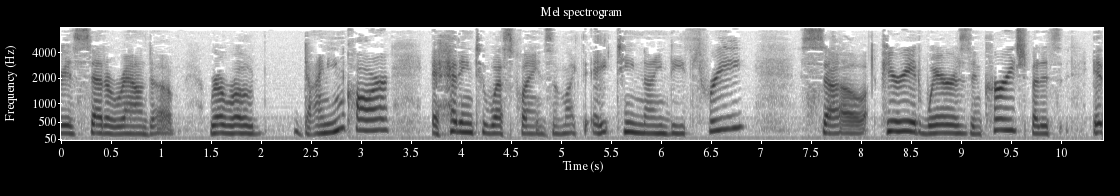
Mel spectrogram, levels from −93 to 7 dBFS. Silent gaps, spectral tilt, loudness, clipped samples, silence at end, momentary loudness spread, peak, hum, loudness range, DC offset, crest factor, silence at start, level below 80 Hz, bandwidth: none; -5 dB/octave; -18 LUFS; under 0.1%; 0 s; 11 LU; -4 dBFS; none; 3 LU; under 0.1%; 14 dB; 0 s; -56 dBFS; 8 kHz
